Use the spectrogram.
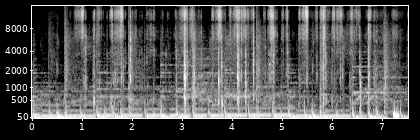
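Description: Tarot cards are shuffled repeatedly, crisp riffling and tapping bursts in an irregular rhythm, up close with no talking.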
